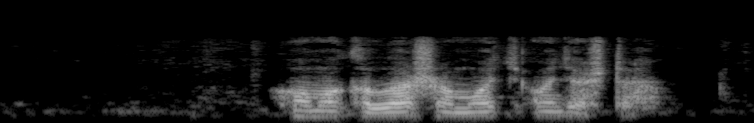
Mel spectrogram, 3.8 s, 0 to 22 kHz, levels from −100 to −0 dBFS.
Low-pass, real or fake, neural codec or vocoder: 7.2 kHz; real; none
